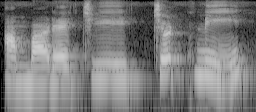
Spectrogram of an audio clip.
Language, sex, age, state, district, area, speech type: Goan Konkani, female, 45-60, Goa, Salcete, urban, spontaneous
